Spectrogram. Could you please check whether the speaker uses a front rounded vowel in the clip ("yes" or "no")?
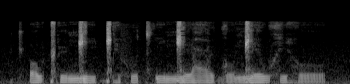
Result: yes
